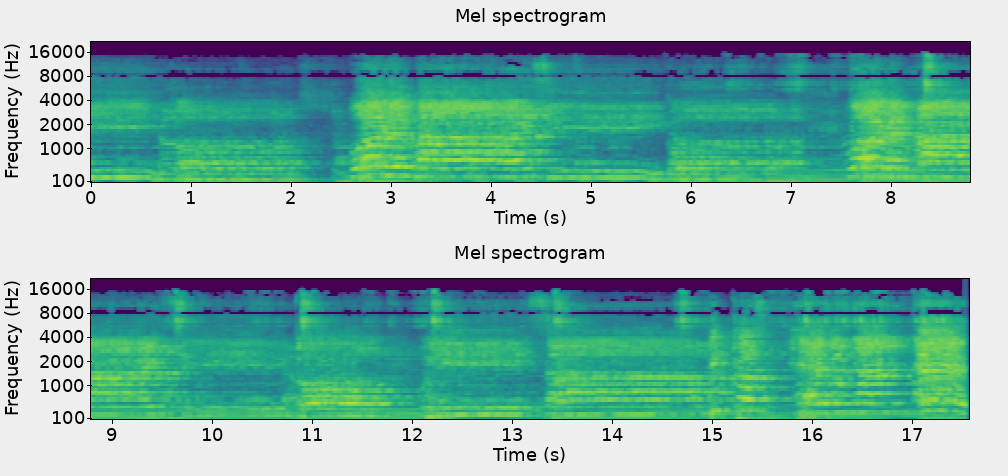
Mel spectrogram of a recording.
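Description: Two women singing a gospel worship song live through microphones, in long held phrases with brief breaks between them, over a steady low accompaniment.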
